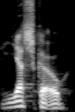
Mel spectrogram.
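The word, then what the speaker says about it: Jesko: it right koenigsegg yes go absolute yes it's pronounced yes go and yes go is christian's father's name that's why that's what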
